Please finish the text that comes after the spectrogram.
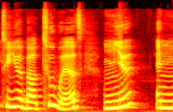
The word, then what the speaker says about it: mieux: The other one is mieux. Mieux is a little bit difficult to pronounce because you have this closed E.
